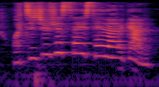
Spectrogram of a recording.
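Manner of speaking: high, puzzled voice imitating people who catch her accent; a mock-baffled listener asking her to repeat; mock puzzled stranger. Imitating people who call out her Boston accent, puzzled. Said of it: "They're like".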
